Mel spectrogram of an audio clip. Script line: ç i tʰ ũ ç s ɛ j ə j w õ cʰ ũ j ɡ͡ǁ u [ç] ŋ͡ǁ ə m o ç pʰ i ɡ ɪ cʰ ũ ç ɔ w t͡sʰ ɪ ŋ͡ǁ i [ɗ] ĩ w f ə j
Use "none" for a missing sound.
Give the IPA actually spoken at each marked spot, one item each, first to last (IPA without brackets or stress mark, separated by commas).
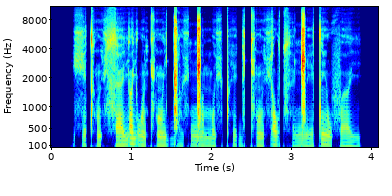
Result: ç, t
